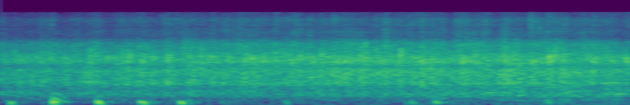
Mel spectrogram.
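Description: Steady, dense applause for Ania from a group, many hands clapping at once in a continuous crackling wash that holds at a fairly even loudness throughout, with no voices over it.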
